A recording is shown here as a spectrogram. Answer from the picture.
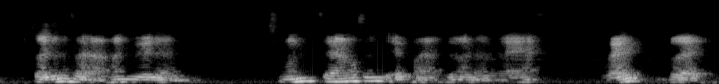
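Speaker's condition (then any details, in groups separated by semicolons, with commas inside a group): Spinal muscular atrophy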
